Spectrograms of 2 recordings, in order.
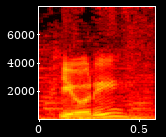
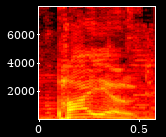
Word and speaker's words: Pyote: Peyote? Pyote.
